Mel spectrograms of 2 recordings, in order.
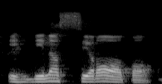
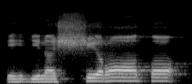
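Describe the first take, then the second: First: The consonant is pronounced as plain 's'. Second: The consonant is pronounced as 'sh'. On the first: The speaker calls it right. "bisa menggunakan dengan sin" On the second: The speaker calls it wrong. "jangan sampai ... dirubah jadi shin"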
